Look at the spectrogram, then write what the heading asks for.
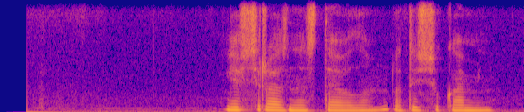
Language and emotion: Russian, neutral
